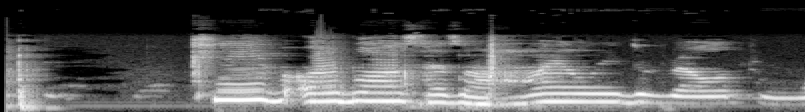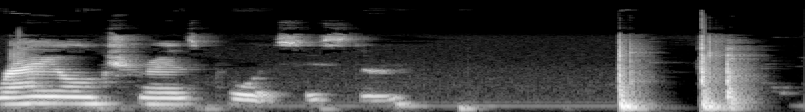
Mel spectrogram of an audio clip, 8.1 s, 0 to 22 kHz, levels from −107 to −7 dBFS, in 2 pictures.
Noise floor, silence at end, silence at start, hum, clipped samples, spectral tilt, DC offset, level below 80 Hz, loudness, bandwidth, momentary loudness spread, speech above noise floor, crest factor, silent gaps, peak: -59 dBFS; 0.3 s; 0 s; none; under 0.1%; -5.5 dB/octave; under 0.1%; -48 dBFS; -14 LUFS; 7.4 kHz; 14 LU; 46 dB; 14 dB; none; -2 dBFS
